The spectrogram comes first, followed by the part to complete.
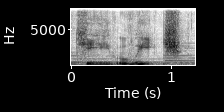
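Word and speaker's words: Ki Leech: I'm another word that I've only really ever read and not heard pronounced or at least not that I'm aware of. But this is key leech.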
